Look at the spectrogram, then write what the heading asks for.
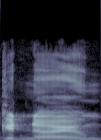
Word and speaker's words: gnome: opinion on people who spell gnome without a silent g spell it wait they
